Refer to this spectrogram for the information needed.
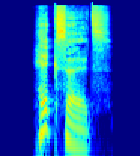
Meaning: genitive singular of Häcksel
- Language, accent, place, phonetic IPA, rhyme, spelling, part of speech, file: German, Germany, Berlin, [ˈhɛksl̩s], -ɛksl̩s, Häcksels, noun, De-Häcksels.ogg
